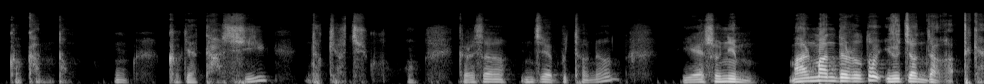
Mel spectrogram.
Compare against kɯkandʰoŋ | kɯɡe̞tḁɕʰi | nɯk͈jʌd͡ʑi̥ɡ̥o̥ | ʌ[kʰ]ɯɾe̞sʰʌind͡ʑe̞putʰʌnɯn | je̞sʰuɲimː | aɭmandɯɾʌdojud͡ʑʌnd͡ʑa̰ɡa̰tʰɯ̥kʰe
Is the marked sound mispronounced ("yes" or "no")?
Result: yes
